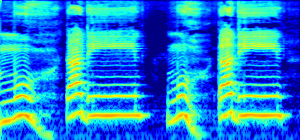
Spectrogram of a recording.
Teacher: آپ نے یہ جو ہا ہے نا، اس کو سینے سے نکالنا ہے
